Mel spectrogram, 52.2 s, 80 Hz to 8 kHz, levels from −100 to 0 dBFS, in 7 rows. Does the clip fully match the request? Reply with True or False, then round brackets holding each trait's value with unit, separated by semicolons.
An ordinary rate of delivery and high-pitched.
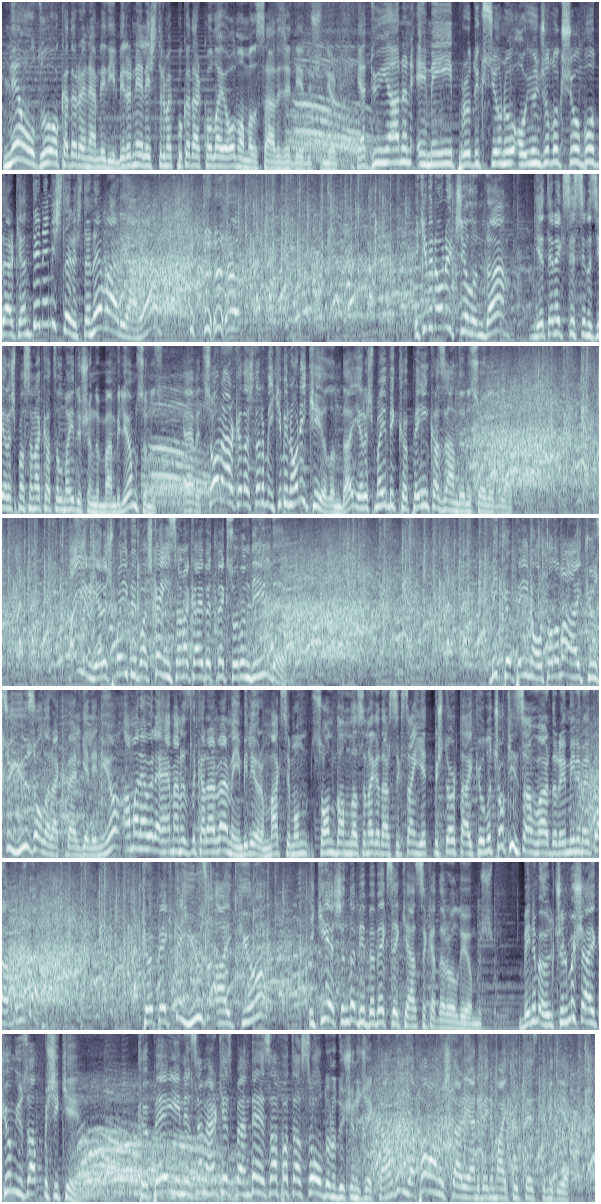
True (130 wpm; 200 Hz)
